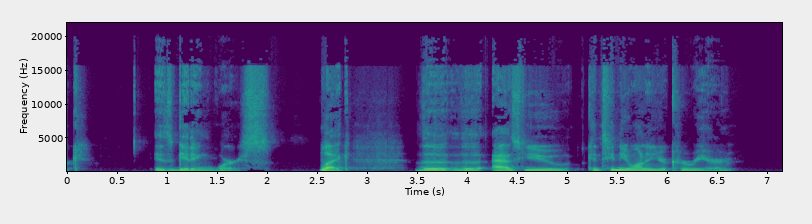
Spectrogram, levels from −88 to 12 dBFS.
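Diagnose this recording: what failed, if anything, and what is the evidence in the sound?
Network packet loss produced scattered short gaps from 3.19 to 4.76 s, just after "is getting worse like". About ten brief ticks and smears, none longer than about 20 ms, were concealed by extending the preceding sound. That covers around a tenth of a second overall and adds 8 ms to the timeline.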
